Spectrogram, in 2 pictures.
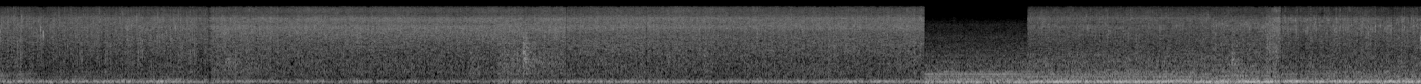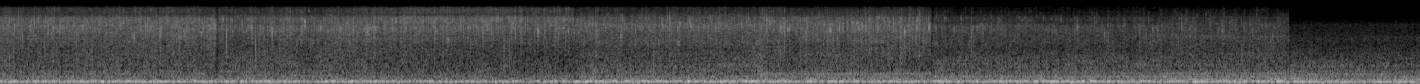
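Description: Bacon and burger patties sizzling and frying on a flat-top griddle. About nine seconds in, a steady low hum joins the sizzle and stays under it.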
